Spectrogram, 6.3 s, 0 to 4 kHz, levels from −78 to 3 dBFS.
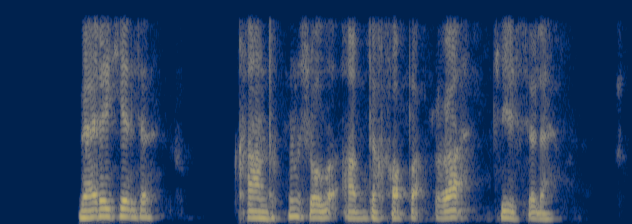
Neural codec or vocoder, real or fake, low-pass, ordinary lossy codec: codec, 16 kHz, 4 kbps, FreqCodec, smaller model; fake; 3.6 kHz; none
